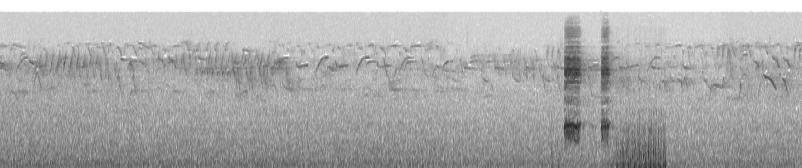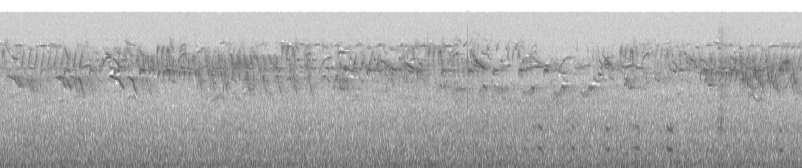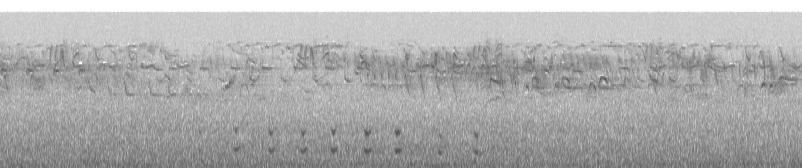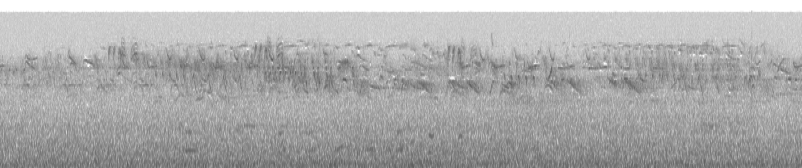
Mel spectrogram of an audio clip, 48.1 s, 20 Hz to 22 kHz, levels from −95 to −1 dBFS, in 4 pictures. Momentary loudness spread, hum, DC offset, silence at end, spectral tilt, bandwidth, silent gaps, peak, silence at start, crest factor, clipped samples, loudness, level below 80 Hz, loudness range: 6 LU; none; under 0.1%; 0 s; -3 dB/octave; 16.5 kHz; none; -2 dBFS; 0 s; 32 dB; under 0.1%; -32 LUFS; -46 dBFS; 14 LU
